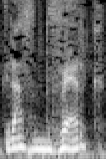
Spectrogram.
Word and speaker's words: Kraftwerk: primer que m'ha dit és que se'ls ha de dir Kraftwerk perquè que és com es pronuncia en alemany.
